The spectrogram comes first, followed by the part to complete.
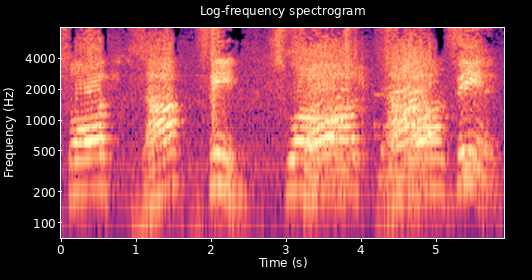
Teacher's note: জিহ্বার আগা সামনের নিচের দুই দাঁতের পেট ও আগার সাথে লাগাইয়া শীষ দিয়ে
